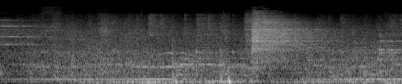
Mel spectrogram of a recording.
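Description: Gym room sound with background music and a steady hum. A single knock comes about two seconds in, followed by a short burst of hiss.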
